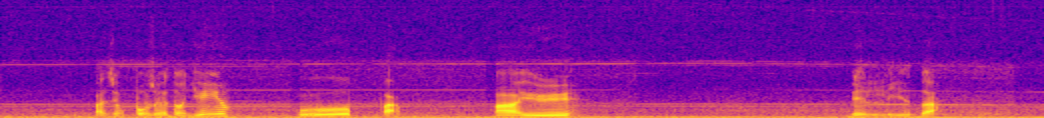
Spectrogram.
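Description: A young woman speaks through a headset intercom.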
